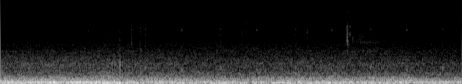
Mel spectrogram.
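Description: Car driving along a road, heard from inside as a steady, loud low rumble of engine and tyre noise with faint ticks and rattles above, no talking.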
